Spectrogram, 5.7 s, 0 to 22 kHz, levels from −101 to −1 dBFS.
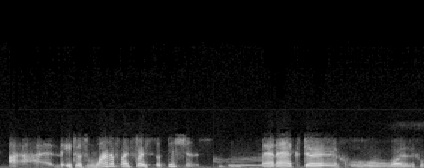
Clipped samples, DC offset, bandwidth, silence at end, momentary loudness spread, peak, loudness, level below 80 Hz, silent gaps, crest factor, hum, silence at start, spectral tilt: under 0.1%; under 0.1%; 4.5 kHz; 0 s; 17 LU; -8 dBFS; -23 LUFS; -66 dBFS; none; 16 dB; none; 0.1 s; -8 dB/octave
